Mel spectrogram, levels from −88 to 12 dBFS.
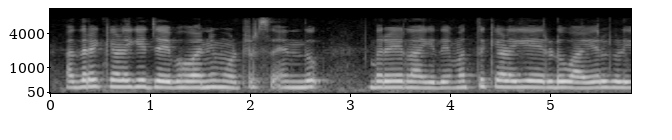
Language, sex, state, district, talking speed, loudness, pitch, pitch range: Kannada, female, Karnataka, Bidar, 125 wpm, -14 LUFS, 240 Hz, 235-250 Hz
